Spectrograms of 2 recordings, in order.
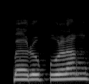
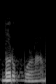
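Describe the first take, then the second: First: It sounds sweet and flirtatious. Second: It sounds curt and annoyed. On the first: The wife flirts with a neighbor's husband. "Kan gajek banget Bu" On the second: The wife scolds her own husband for coming home late. "Jam berapa sekarang baru pulang"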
